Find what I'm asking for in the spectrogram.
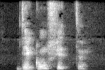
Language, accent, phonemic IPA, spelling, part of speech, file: French, Canada, /de.kɔ̃.fit/, déconfites, adjective, LL-Q150 (fra)-déconfites.wav
- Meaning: feminine plural of déconfit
